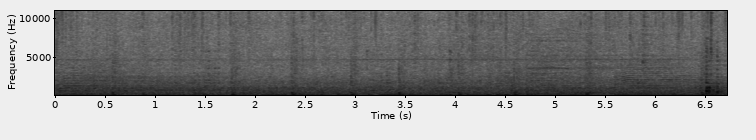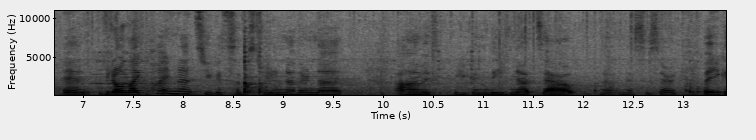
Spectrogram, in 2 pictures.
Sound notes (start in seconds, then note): 3.6 sound of nuts cooking in pan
